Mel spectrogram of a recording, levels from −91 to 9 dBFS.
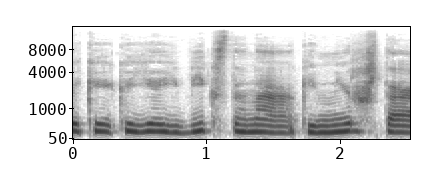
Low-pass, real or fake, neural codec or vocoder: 14.4 kHz; real; none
